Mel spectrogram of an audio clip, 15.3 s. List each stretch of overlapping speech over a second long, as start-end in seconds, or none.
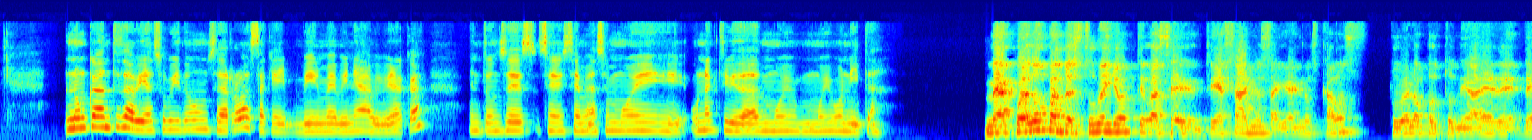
none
